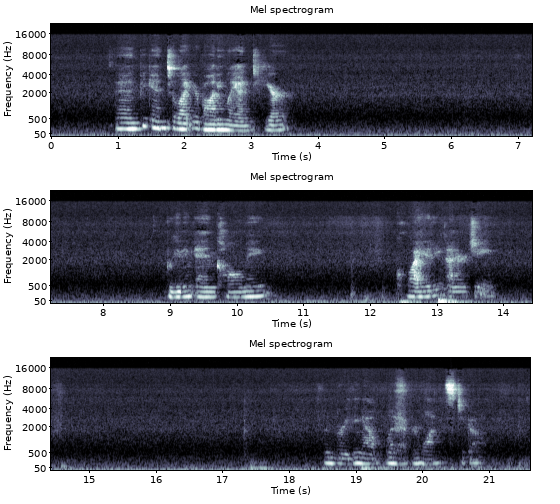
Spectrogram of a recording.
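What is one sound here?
A woman speaks calmly and gently, close by, with pauses between phrases.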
